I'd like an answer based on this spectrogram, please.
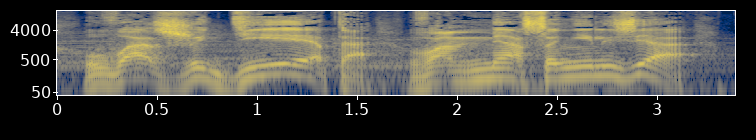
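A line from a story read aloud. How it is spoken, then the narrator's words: Shouting, joker. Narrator (Russian): шутник крикнул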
